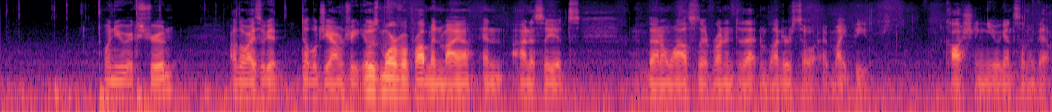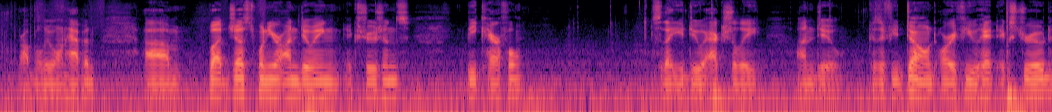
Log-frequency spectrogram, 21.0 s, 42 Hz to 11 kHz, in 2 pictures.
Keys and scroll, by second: 2.2 ctrl+shift+z, 17.6 alt+g, 20.6 e.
